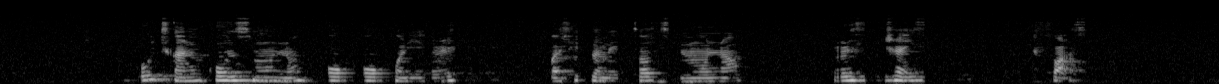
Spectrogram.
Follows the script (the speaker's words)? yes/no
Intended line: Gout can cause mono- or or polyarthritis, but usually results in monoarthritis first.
yes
